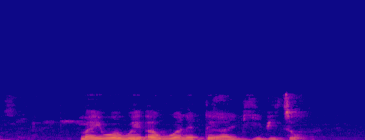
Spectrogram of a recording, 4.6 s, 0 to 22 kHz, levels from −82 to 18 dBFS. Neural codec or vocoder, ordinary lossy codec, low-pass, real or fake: none; Opus, 64 kbps; 7.2 kHz; real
